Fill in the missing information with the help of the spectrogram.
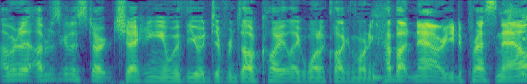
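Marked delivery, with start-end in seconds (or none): none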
